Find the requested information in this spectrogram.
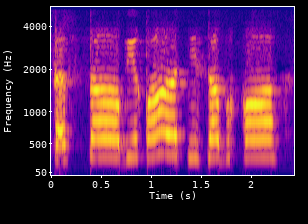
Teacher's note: والسابقات مش ما تبقاش صاد هي سين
